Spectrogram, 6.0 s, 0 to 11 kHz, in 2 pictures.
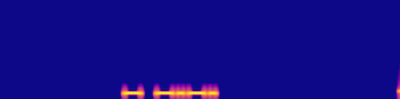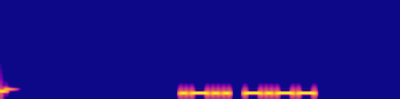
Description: Morse code, heard as a keyed tone, about 30 wpm, 700 Hz. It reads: TC LY
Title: Top Two Letter Combinations in Words 30wpm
